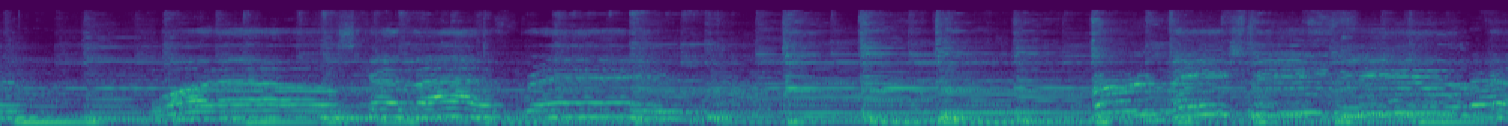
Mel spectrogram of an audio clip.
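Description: Live country/bluegrass string band playing: guitar accompaniment under a lead melody that slides up into long held notes, about a second in and again near the end.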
